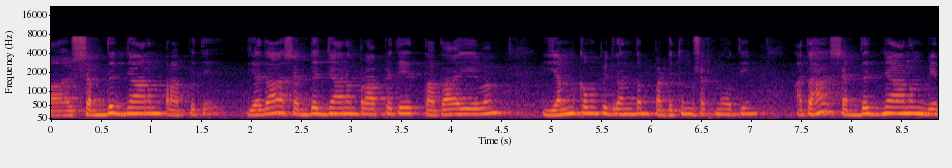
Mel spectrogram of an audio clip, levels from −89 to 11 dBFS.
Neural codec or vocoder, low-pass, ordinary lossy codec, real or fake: none; 7.2 kHz; none; real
